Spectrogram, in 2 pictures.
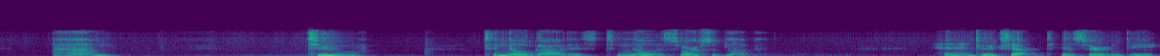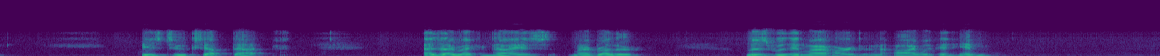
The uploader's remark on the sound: ACIM Daily Conference Call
